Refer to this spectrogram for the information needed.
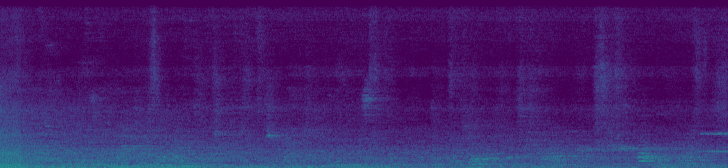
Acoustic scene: subway station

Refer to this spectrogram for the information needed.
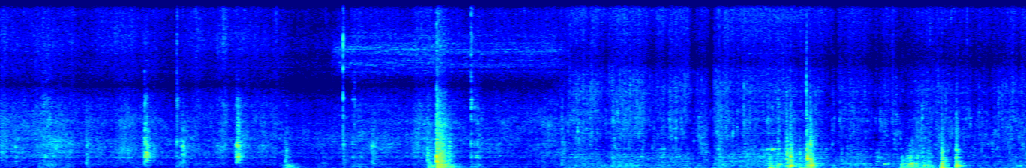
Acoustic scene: kitchen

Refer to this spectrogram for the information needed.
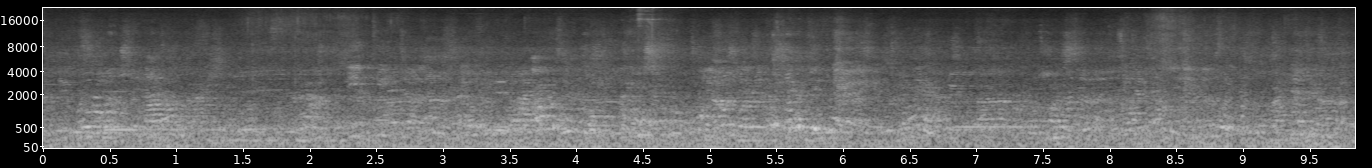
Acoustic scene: crowded indoor space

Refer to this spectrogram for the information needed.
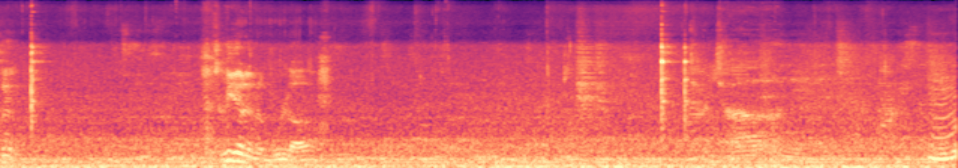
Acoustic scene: restaurant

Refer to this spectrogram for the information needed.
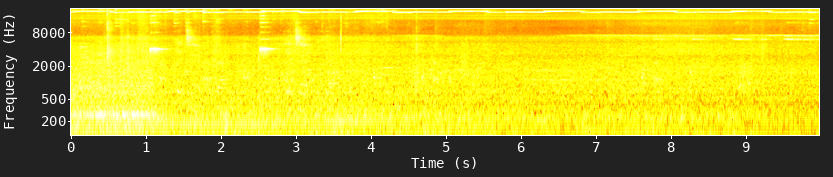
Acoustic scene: bus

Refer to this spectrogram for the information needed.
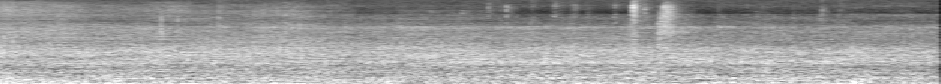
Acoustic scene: street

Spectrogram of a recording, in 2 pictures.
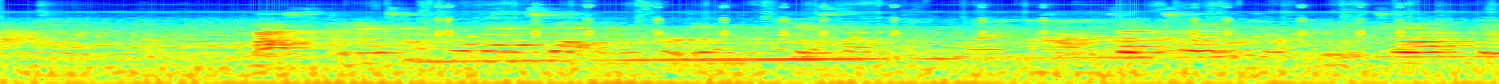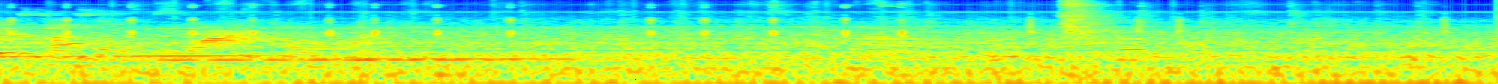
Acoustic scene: subway train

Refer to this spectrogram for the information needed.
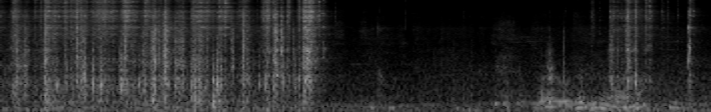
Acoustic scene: restaurant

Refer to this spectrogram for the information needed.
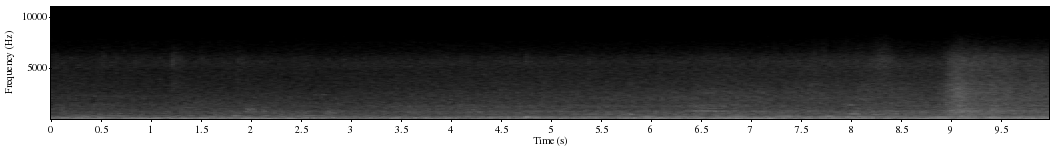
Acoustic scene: residential area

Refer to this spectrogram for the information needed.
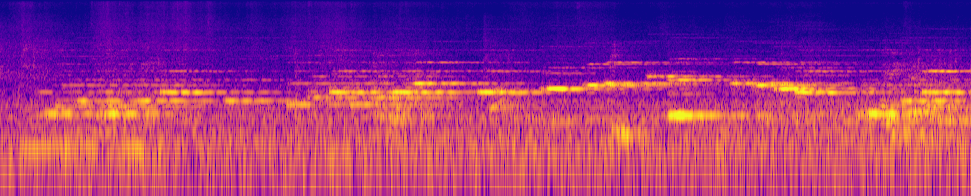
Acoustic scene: subway station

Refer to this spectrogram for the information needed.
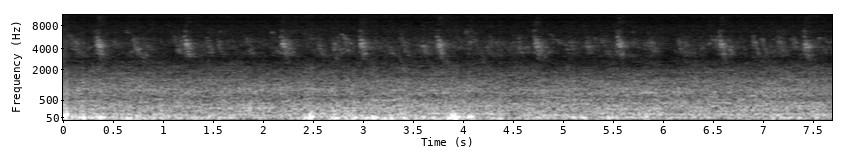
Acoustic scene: park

